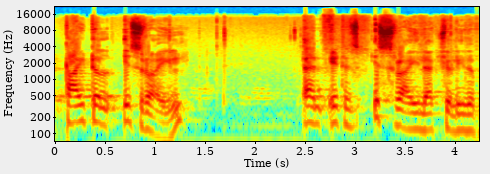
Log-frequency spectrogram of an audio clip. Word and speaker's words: Israel: should be pronounced as Israel with scene with s not with z his sons are mentioned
